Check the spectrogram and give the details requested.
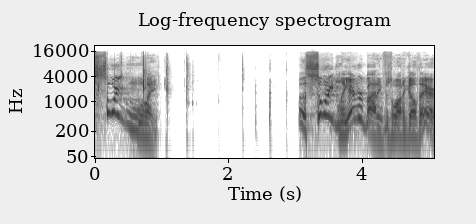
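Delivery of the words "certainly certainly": high voice with swooping, swinging pitch. Imagining the Three Stooges invited to the restaurant: Curly voice. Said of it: "And he'd go".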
